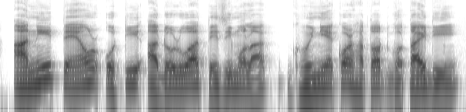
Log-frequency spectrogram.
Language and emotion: Assamese, neutral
